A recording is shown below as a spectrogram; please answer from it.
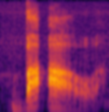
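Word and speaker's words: בעל: The second syllable begins with the silent ayin. You put the word together, it is Baal, or very often simply read as Baal.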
